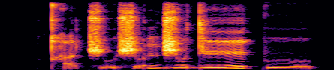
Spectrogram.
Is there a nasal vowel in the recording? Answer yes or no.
no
